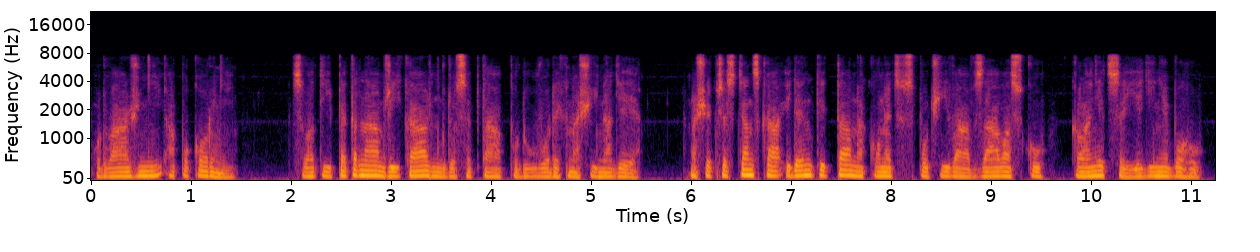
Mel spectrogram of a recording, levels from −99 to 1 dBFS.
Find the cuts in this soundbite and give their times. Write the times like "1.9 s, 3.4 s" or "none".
3.4 s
